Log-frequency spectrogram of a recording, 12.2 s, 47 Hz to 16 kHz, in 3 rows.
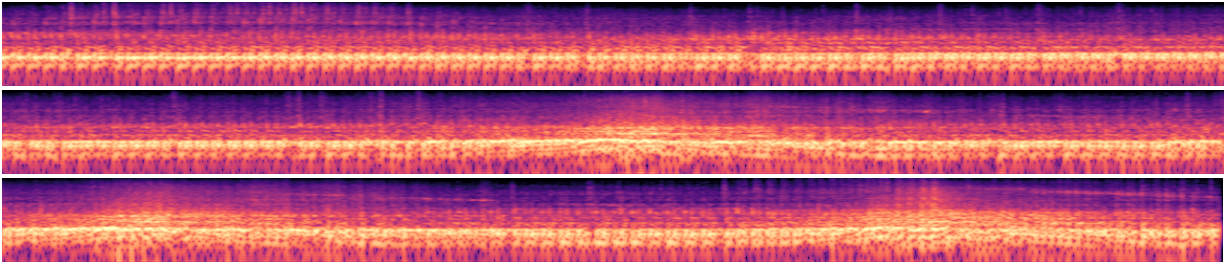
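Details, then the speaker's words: Turbocharged Royal Enfield 650 twin, stock pistons, forged rod, Garrett turbo at 0.7 bar: steady drone with a rising turbo whistle on each throttle blip; normal, healthy spool. "Hein. T'entends le sifflement?"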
